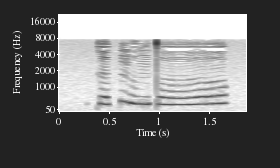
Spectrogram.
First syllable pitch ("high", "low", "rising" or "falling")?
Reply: rising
